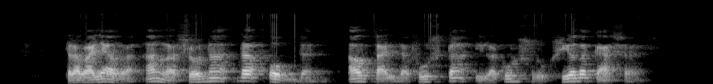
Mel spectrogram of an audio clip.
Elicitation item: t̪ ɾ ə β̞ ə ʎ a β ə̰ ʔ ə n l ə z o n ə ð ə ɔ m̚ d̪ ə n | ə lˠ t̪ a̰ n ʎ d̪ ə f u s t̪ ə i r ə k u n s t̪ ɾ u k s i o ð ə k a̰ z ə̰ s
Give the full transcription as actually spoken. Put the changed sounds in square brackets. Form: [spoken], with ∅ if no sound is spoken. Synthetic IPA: t̪ ɾ ə β̞ ə ʎ a β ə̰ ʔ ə n l ə z o n ə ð ə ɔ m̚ d̪ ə n | ə lˠ t̪ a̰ [∅] ʎ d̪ ə f u s t̪ ə i [l] ə k u n s t̪ ɾ u k s i o ð ə k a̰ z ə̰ s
